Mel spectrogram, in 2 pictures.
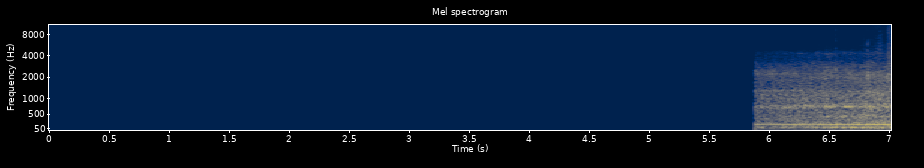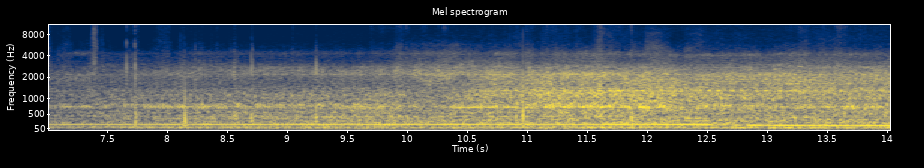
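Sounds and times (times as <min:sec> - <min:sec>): bus engine running: 0:05.9 - 0:14.0.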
